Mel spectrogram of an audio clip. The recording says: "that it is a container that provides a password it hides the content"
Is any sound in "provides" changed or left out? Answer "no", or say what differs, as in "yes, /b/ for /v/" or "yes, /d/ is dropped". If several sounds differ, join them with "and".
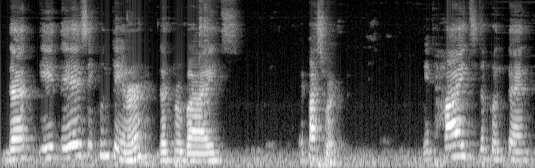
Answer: yes, /s/ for /z/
